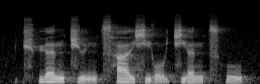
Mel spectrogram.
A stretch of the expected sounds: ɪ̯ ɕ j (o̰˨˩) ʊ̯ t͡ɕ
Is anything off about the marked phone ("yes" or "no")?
no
